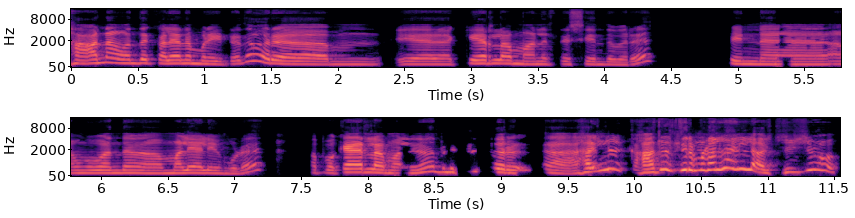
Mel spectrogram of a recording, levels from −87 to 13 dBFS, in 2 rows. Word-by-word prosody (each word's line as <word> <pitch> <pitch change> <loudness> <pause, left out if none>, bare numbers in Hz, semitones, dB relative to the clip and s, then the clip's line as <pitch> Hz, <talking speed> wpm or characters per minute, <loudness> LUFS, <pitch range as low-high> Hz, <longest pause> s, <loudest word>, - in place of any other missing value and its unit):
ஆனா, 295 +4 +3
வந்து 255 +1 -2
கல்யாணம் 235 0 +1
பண்ணிகிட்டது 210 - -5
ஒரு, 235 -4 +3 0.4
ம். 185 0 -10 0.3
எ - - -2 0.4
கேரளா 235 0 +1
மாநிலத்தைச் 195 -1 -7
சேர்ந்தவரு. 180 - -7 0.7
பின்ன 205 -2 -3 0.6
அவங்க 205 0 -5
வந்து 210 +1 -3 0.4
மலையாளியும் 200 -3 -1
கூட, - - -6 0.5
அப்ப 210 -1 -7
கேரளா 245 -2 +8
மாநிலம், 205 +10 -3 0.2
கிறிஸ்தவர் 245 -8 0 0.3
அ - - +2 0.3
இல்ல 455 - +3 0.2
காதல் 440 -4 +5
திருமணம்லாம் 425 +4 +6
இல்ல. 460 - +6
ஐய்யய்யோ! 255 - -4
225 Hz, 130 wpm, -20 LUFS, 195-260 Hz, 0.7 s, கேரளா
